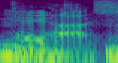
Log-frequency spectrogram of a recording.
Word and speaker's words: Tejas: No, he's just pronouncing it the traditional way. Tejas.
